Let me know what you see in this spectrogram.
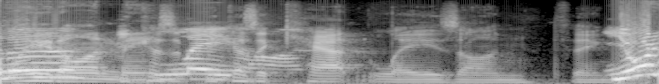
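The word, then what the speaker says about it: Leijon: Leon like a lion. Yeah. Second, oh, okay. Invisible J.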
